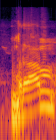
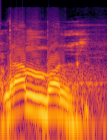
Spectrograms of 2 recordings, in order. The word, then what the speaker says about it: ব্রাহ্মণ: না যে বড় ফলাকার ব্রা হ সংযুক্ত মহম ব্রাম ব্রা হম এভাবে কিন্তু উচ্চারণ হবে না বারণ করবেন এক ভাই উচ্চারণ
